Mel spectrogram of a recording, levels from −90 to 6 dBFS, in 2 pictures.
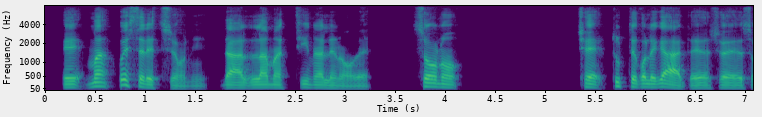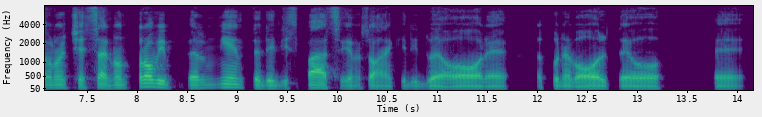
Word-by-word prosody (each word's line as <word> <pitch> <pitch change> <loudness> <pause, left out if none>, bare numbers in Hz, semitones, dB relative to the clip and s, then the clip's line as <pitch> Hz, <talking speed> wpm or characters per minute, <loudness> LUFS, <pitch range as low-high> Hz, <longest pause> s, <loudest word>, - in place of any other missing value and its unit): E 110 0 +2
ma 140 +3 +3
queste 190 -4 +3
lezioni 75 -2 -2
dalla 95 +2 +3
mattina 100 +1 -2
alle 90 -2 0
9 75 -2 -4 0.4
sono 115 -7 +2 1.2
cioè - - +2
tutte 140 -4 0
collegate? 90 -7 +4
Cioè 85 0 0
sono 95 +1 -3
incessa 90 - -1
non 95 +2 -3
trovi 125 -4 +4 0.2
per 95 -1 -1
niente 105 -1 -3
degli 80 -2 -5
spazi, 90 -3 0
che 80 - -4
ne 75 - -13
so - - -1
anche 75 0 -8
di 75 -1 -13
2 - - -1
ore 70 -1 0 0.3
alcune - - -5
volte 75 -1 +1
o 70 -1 -1 0.5
ehm 70 0 -6
90 Hz, 135 wpm, -28 LUFS, 75-105 Hz, 1.2 s, collegate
